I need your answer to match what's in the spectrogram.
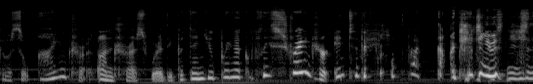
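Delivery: put-on muttering voice. A storyteller voices Nev complaining to herself, muttering under her breath. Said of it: "muttering under her breath".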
